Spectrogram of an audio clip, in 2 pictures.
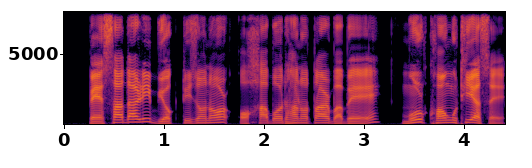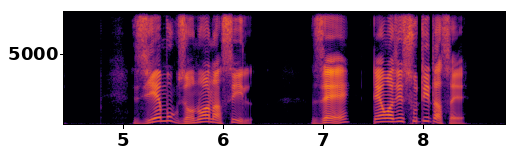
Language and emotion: Assamese, angry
